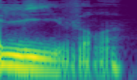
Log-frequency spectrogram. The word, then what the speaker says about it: livres: You just write livre, and then you put S at the end, but then you don't pronounce it. Les livres.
